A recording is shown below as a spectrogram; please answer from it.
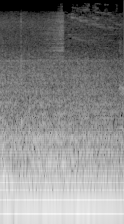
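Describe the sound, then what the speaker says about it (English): A gasoline car's engine runs steadily with a low, continuous rumble that stays close and fills the whole stretch, with no one talking over it. "As you can hear, I still drive a gasoline car"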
